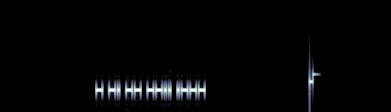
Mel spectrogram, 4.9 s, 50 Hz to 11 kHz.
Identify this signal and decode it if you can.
Morse code, heard as a keyed tone, about 44 wpm, 690 Hz. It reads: TNMZJ
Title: Code Groups - 5 Letters - 45wpm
